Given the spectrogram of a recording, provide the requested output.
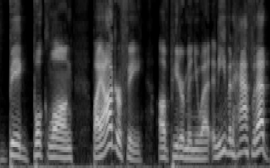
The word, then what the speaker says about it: Minuit: Minuet might have been the way people pronounced his name, seeing as how the Germans would like to pronounce every letter in a word, even to this day.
